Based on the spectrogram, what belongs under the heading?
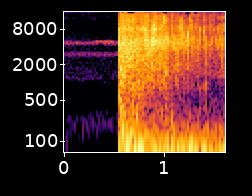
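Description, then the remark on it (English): After a faint humming lull, a violent burst erupts as a chest explodes outward and an arm tears through bone: a loud, crunching, bone-breaking rupture that keeps tearing and cracking in a dense, harsh wash until the end. “And his chest exploded outward, spraying the skeleton with blood as a white sheeted arm tore its way through fragments of bone.”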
